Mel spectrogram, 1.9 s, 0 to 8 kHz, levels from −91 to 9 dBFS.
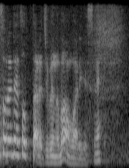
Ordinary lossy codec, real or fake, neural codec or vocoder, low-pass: none; real; none; 7.2 kHz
